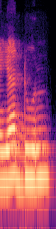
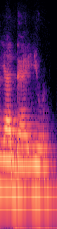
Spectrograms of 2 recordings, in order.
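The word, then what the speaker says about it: يد: Makanya dibacanya Yadun, bukan Yadayun.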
